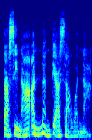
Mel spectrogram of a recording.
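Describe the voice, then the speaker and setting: Husky, frank village Nana. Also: female voice, low voice, animated, moderate pace, bright, forceful tone, no room sound, heavily acted. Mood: frank, gossipy. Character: older village woman, frank advice-giving Nana. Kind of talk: Ilocano radio drama acting.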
